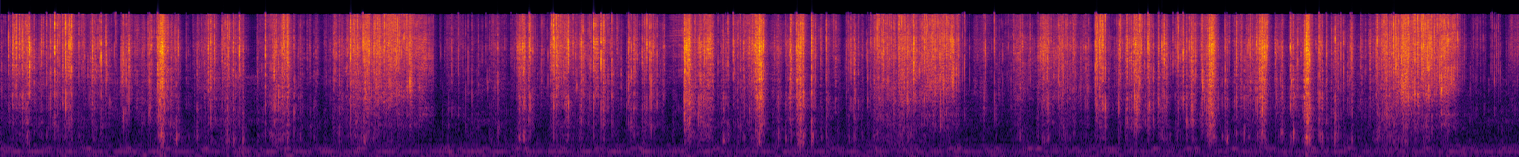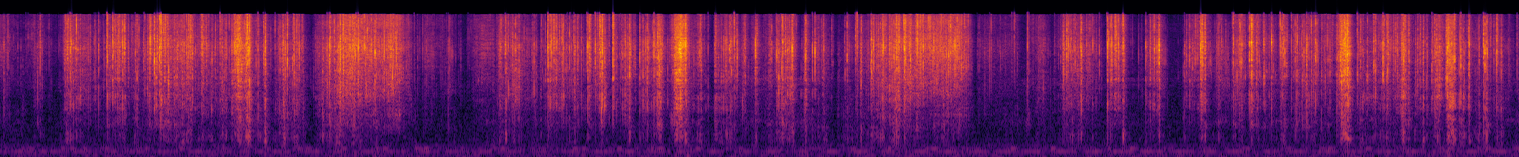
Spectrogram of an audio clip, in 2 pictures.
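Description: Foil trading-card pack wrappers being torn open and crumpled by hand, crinkling in irregular bursts that come and go every second or two.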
